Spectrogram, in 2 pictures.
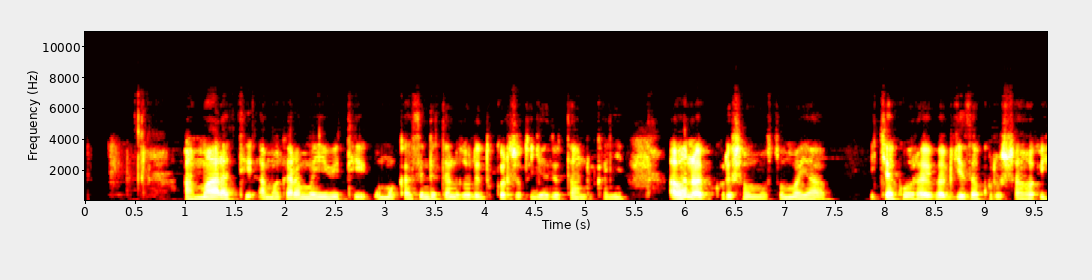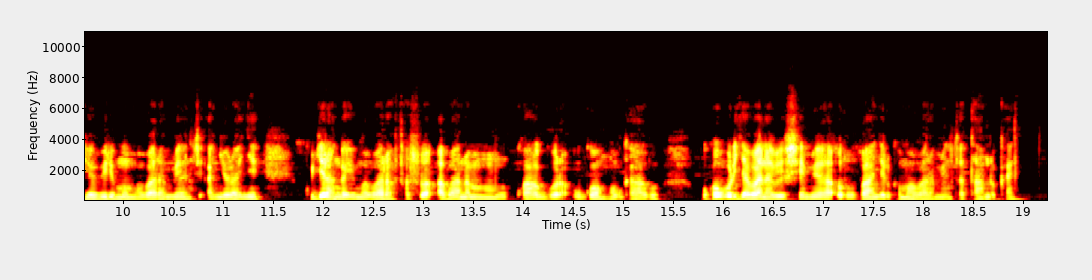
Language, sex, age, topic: Kinyarwanda, male, 18-24, education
